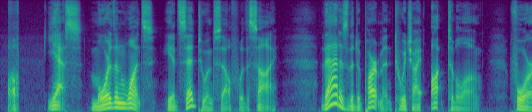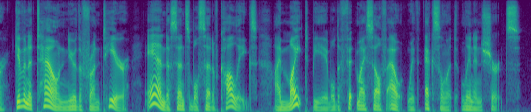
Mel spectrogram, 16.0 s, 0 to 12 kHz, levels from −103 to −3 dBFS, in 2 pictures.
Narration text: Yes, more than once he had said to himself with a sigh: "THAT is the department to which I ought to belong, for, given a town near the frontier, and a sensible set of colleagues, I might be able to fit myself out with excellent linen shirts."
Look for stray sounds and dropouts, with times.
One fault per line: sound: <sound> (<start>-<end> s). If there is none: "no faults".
sound: laugh (0.1-0.3 s)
